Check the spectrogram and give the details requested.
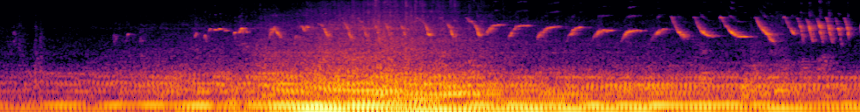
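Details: Canary in full song, a fast regular run of high trilled notes repeated about three or four per second, over a steady low engine-like hum.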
